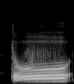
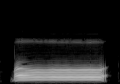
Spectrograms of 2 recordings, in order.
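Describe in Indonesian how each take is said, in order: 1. Bunyi 'tu' terdengar ringan dengan pangkal lidah yang rileks. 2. Bunyi 'tu' terdengar berat dengan pangkal lidah yang terangkat. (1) "Bukan dibaca tu" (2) "Tu agak terdengar tebal karena pangkal lidahnya meninggi"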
